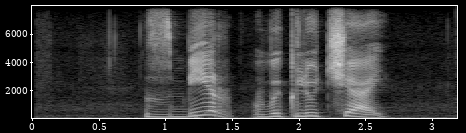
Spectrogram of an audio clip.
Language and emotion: Russian, angry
